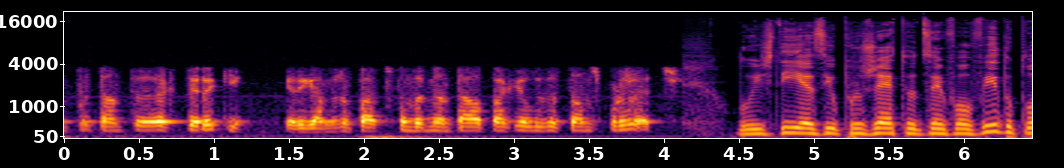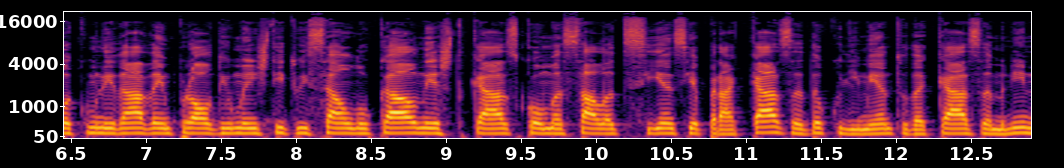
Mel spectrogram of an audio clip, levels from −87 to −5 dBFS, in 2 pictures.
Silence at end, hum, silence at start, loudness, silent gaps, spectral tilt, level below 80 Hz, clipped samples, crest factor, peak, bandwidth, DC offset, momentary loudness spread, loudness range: 0 s; none; 0 s; -19 LUFS; none; -5.5 dB/octave; -46 dBFS; under 0.1%; 18 dB; 0 dBFS; 19 kHz; under 0.1%; 7 LU; 3 LU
